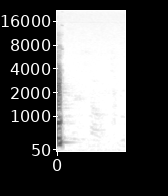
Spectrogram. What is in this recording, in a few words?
Perc Lo Speaker, Stylophone Beatbox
